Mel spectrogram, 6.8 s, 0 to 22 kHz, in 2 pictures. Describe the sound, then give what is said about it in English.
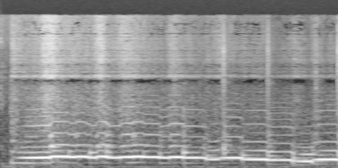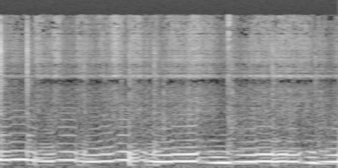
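A contrabass flute, roughly 9.3 feet long, plays a slow line of many deep, breathy notes in its low register, moderately loud and unaccompanied. “The contrabass flute is an unbelievable 9.3 feet or 2.5 meters long, as wide as your two hands making a circle, and sounds like this.”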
